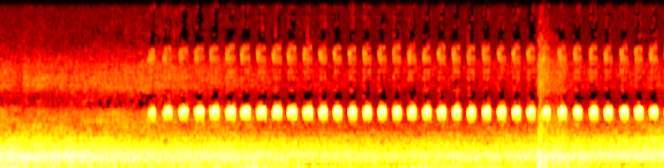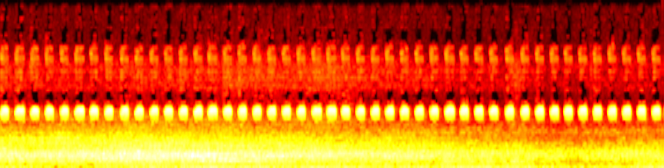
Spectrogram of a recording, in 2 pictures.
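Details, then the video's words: Cricket singing at night, a courtship song seeking a mate: after about two quiet seconds, short high chirps begin and repeat steadily at just over two per second over a soft, even background hiss. "귀뚜라미 울음소리. 슬퍼 말아요 우는 것이 아니라 사랑을 찾는 노래랍니다 구애의 밤"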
